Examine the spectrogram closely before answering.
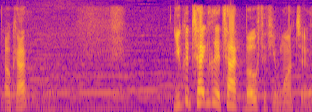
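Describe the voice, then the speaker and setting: Man, very bright voice, tabletop game narration, casual, profane, muffled online audio, music behind. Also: high-pitched, big pitch swings, a little fast. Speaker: game master.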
